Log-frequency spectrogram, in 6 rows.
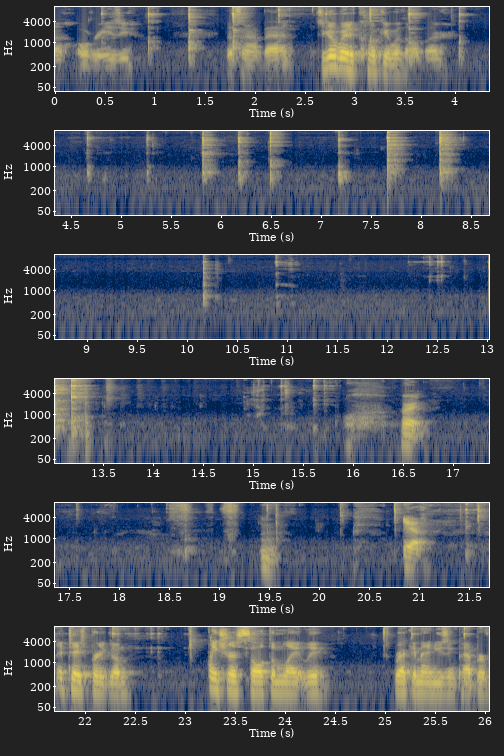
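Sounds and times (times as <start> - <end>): cutlery clinking on a dish: 12.4 - 13.6.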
